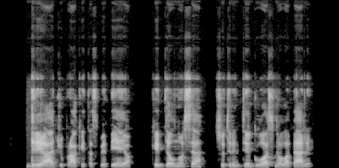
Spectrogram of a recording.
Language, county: Lithuanian, Kaunas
